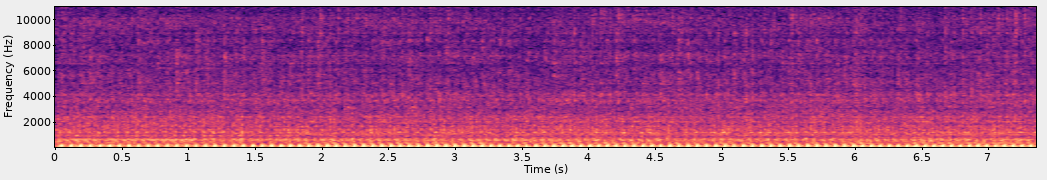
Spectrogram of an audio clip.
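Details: Neglected riding mower revived, after fitting the correct fuel line and clamps and putting the shutoff and filter back on, fresh gas, jump pack on weak battery: steady, even low thumping idle, no stumbles or rattles; runs perfectly now.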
